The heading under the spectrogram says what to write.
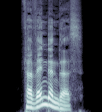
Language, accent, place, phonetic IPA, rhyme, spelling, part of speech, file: German, Germany, Berlin, [fɛɐ̯ˈvɛndn̩dəs], -ɛndn̩dəs, verwendendes, adjective, De-verwendendes.ogg
- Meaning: strong/mixed nominative/accusative neuter singular of verwendend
